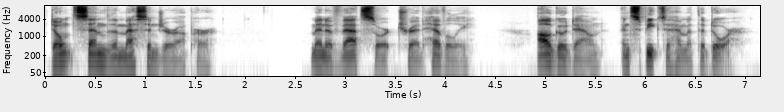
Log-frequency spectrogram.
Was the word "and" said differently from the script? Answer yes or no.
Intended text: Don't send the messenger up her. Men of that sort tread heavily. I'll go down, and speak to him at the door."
no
